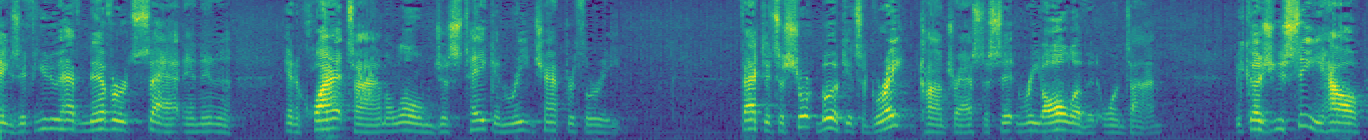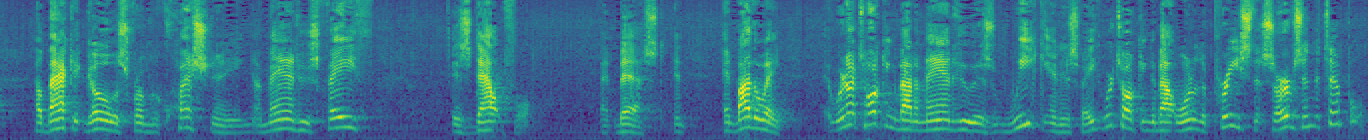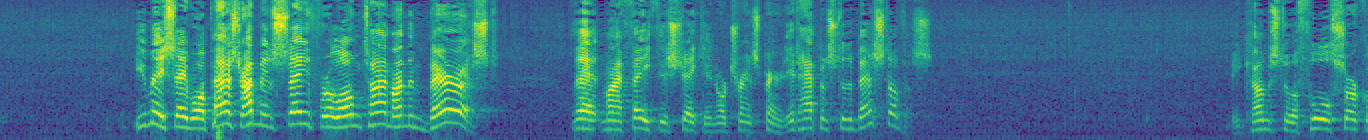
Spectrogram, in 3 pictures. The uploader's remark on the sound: Ketha Heights Baptist Church ~ Live Broadcast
